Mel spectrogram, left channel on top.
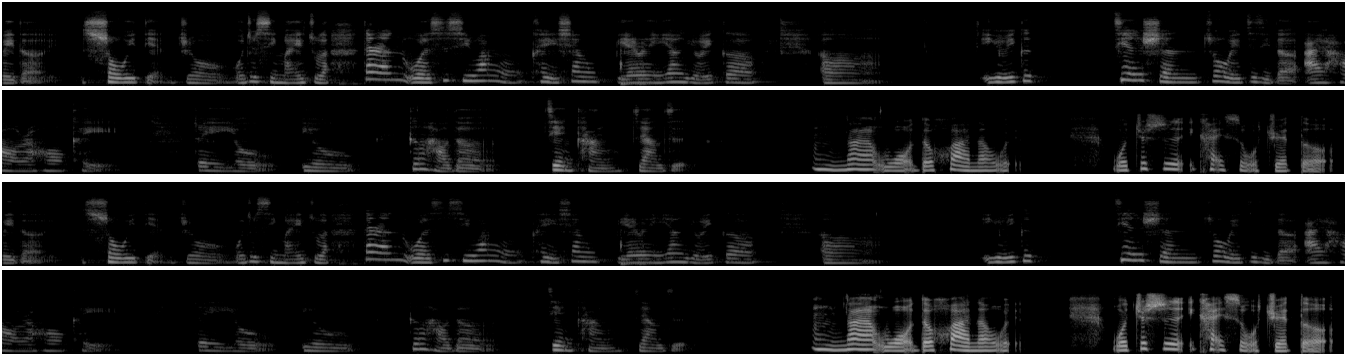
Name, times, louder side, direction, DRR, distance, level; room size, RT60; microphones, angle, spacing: voice 1, 0.0-8.8 9.8-10.4 11.1-14.5 14.9-16.1 16.4-17.0 17.5-18.4 18.9-20.3, left 5 dB, 45° left, 1.0 m, -42 dB
voice 2, 21.5-23.5 24.1-26.7, right 7 dB, 80° right, 0.5 m, -32 dB
head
